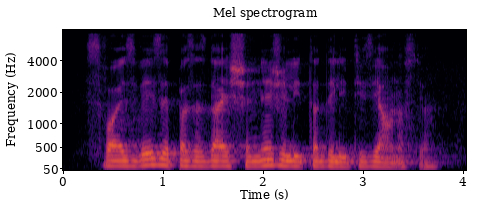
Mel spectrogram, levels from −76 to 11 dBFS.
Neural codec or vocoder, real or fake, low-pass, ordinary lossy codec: none; real; 7.2 kHz; none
